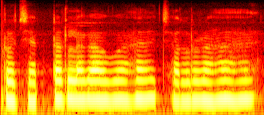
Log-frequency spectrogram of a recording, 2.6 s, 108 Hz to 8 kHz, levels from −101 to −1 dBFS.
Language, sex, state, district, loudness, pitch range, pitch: Hindi, male, Jharkhand, Ranchi, -14 LUFS, 190-195 Hz, 195 Hz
